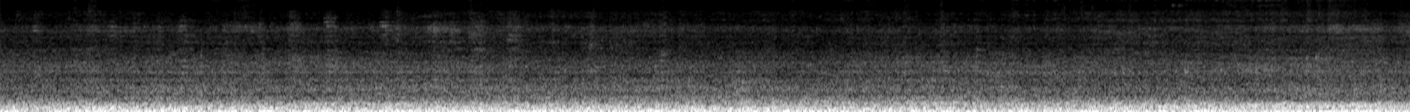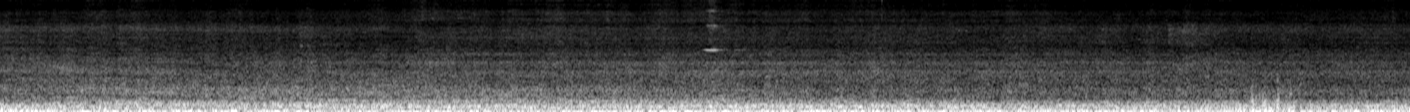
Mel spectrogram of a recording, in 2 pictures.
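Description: Mixed freight train cars (boxcars, tank car, covered hoppers and gondolas) rolling past on steel wheels, a steady low rumble of wheels on rail.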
